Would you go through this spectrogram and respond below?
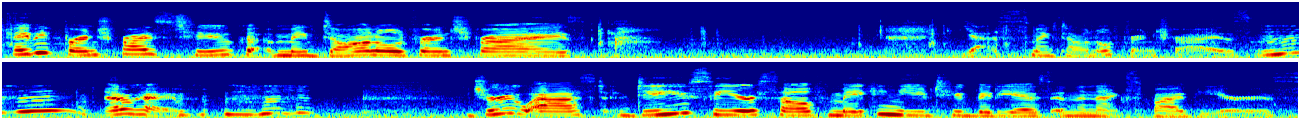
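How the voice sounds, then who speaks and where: A woman's voice: a little high, animated, takes it slowly, fairly bright tone, slight background noise. A woman in her twenties chatting casually and eagerly while eating on camera, answering viewer questions. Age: 20s. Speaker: food vlogger. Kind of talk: casual mukbang chat.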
